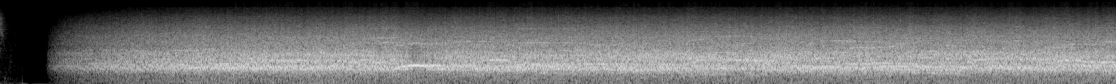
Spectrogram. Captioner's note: wild applause and cheering for 17 seconds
